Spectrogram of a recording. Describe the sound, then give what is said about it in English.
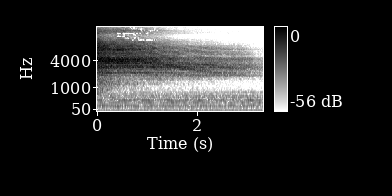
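A long, steady shushing exhale through the mouth, a voice imitating water running from a faucet during a breathing exercise, starting fairly loud and gradually fading over about three seconds, with no other sounds. “And then we're going to open the faucet and let the water come out and make a sound with our mouth like this. Shh.”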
